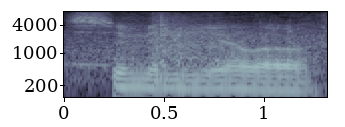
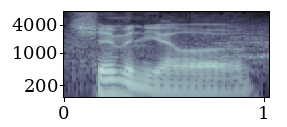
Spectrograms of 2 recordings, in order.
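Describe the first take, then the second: First: The name begins with an 's' sound. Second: The name begins with a 'ch' sound. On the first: This is how the player's own pronunciation was reported. "But I guess Siminiello" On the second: This is how the broadcaster would have guessed it. "I would have pronounced it, like Chiminiello"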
